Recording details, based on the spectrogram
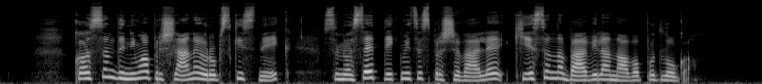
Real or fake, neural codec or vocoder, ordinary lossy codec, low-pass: real; none; none; 19.8 kHz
